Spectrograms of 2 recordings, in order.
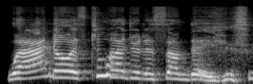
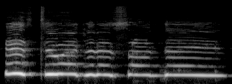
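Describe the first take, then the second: First: Laughing. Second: Excited. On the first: Laughing at herself. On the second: Laughs and exclaims again. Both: Real, not acted.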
